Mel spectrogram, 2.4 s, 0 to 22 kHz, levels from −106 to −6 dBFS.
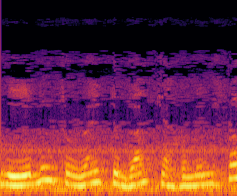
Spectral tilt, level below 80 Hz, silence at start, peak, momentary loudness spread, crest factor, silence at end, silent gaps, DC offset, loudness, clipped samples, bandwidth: -11.5 dB/octave; -40 dBFS; 0 s; -2 dBFS; 7 LU; 14 dB; 0 s; none; under 0.1%; -17 LUFS; under 0.1%; 4.8 kHz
